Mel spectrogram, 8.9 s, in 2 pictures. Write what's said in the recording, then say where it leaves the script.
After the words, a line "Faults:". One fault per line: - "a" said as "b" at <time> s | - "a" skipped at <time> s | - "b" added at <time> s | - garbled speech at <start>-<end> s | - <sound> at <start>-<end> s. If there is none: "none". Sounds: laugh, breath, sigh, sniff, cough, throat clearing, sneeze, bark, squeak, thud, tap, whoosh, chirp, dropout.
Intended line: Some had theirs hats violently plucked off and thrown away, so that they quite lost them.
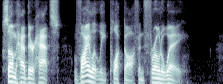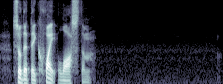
Some had their hats violently plucked off and thrown away, so that they quite lost them.
Faults:
- "theirs" said as "their" at 0.6 s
